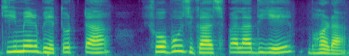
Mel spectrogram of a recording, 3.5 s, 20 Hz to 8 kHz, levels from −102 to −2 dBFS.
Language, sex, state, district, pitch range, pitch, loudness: Bengali, female, West Bengal, Cooch Behar, 215-265 Hz, 235 Hz, -16 LUFS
